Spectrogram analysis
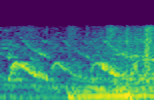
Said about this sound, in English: we're going to get this alarm turned off, I hope, or we're going to move the show outside, and we'll be back in a moment.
